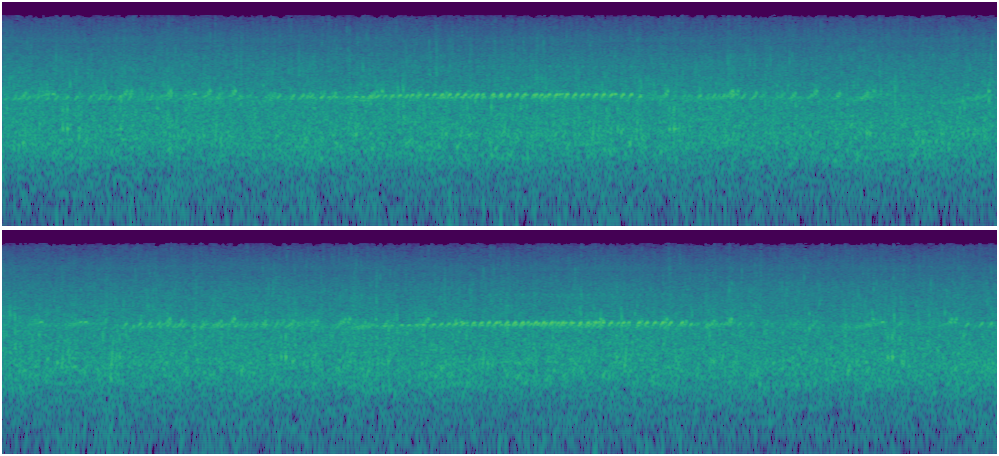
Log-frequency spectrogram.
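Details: High, sweet pulsed trills from Kajika frogs in a clear stream, coming in long phrases that swell near five and fifteen seconds and then ease, with a continuous rush of running water beneath.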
